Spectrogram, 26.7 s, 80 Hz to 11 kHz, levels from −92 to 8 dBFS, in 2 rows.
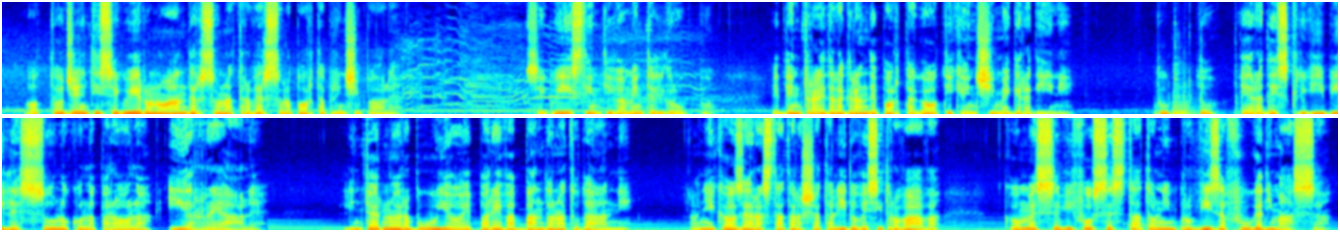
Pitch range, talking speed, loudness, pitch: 80-95 Hz, 125 wpm, -22 LUFS, 85 Hz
